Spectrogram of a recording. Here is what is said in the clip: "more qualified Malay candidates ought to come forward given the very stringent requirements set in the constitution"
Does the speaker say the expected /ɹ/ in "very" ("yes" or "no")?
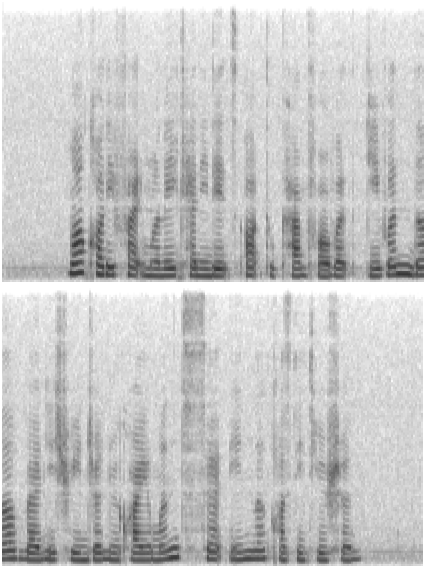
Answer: no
